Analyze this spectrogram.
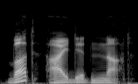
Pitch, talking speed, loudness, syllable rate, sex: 100 Hz, 175 wpm, -22 LUFS, 3.4 syllables/s, male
